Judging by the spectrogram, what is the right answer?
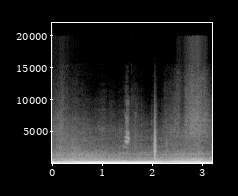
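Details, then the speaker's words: Audi A3 Stage 2 tune with CTS downpipe, very cold day, driving steadily: heavy low booming drone swelling with throttle, floor vibration; loose clamps left midpipe completely disconnected, leaking exhaust mid-car. "yeah so right away I feel quite a bit of vibration in the floor which is what makes me think that there's like a pipe completely disconnected or something down here"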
